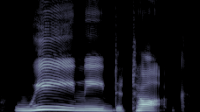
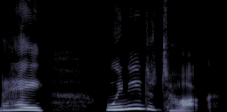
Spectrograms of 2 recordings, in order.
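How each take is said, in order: First: It sounds cold, stern and accusing. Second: It sounds warm, gentle and caring.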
